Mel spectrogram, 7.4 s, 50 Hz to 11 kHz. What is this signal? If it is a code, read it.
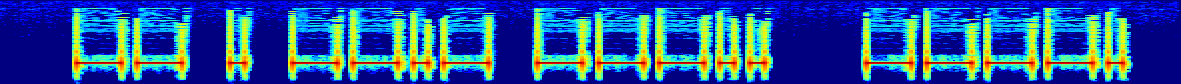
Morse code, heard as a keyed tone, about 13 wpm, spaced as for 11 wpm, 800 Hz. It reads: MEQ89
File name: CW / DET / 1 9 1500C S B 12wpm 3819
